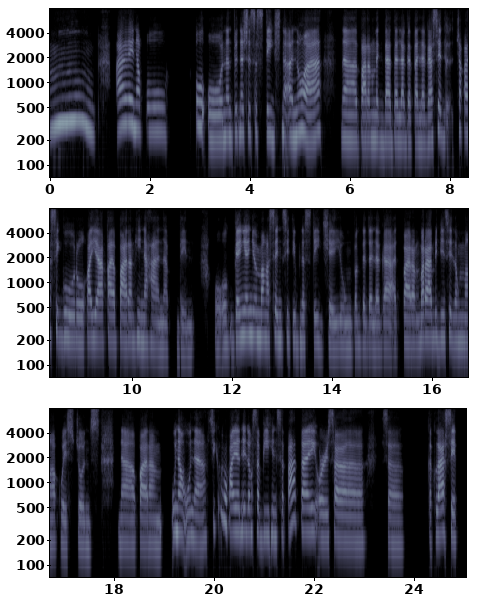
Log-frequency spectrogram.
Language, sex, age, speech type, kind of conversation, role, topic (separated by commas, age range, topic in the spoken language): Filipino, female, 40-44, conversation, advice, advisor, Paano ko mahahati nang maayos ang oras ko para sa pamilya at sa sarili?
